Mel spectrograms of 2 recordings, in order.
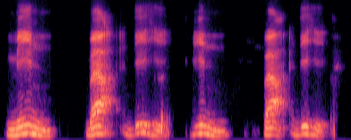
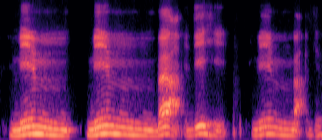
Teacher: So mesti bunyi mim lah, tidak boleh bunyi nun dah.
